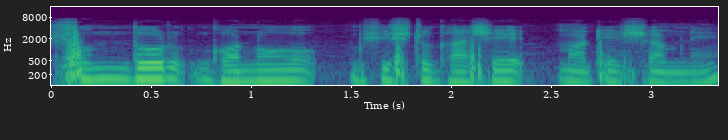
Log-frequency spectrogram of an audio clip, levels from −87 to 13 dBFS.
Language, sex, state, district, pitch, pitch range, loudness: Bengali, male, West Bengal, Jhargram, 130 Hz, 120-140 Hz, -23 LUFS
